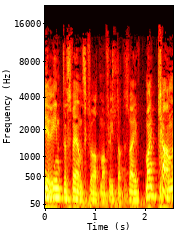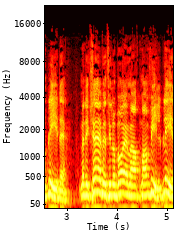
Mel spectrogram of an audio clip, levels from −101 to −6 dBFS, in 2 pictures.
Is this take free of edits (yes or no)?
no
